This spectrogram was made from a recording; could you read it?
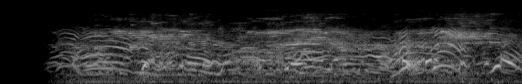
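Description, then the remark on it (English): About eight elementary-age children playing on squeaky swings at recess at East Elementary School in Callaway County, Kentucky, pumping their legs to swing as high as they can: a steady, lively clamor of many high young voices shouting, squealing and calling over one another for about five seconds, with no break. “These squeaky swings are a popular place to play during recess at Callaway County, Kentucky's East Elementary School.”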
